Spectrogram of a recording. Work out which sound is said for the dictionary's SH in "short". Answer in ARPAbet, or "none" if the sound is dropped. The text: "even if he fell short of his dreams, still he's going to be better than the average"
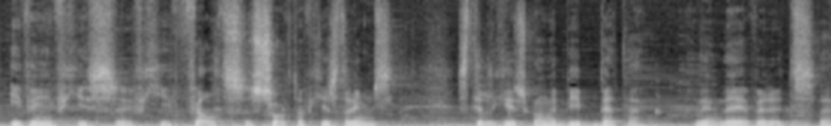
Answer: S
